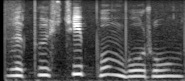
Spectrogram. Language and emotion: Russian, sad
